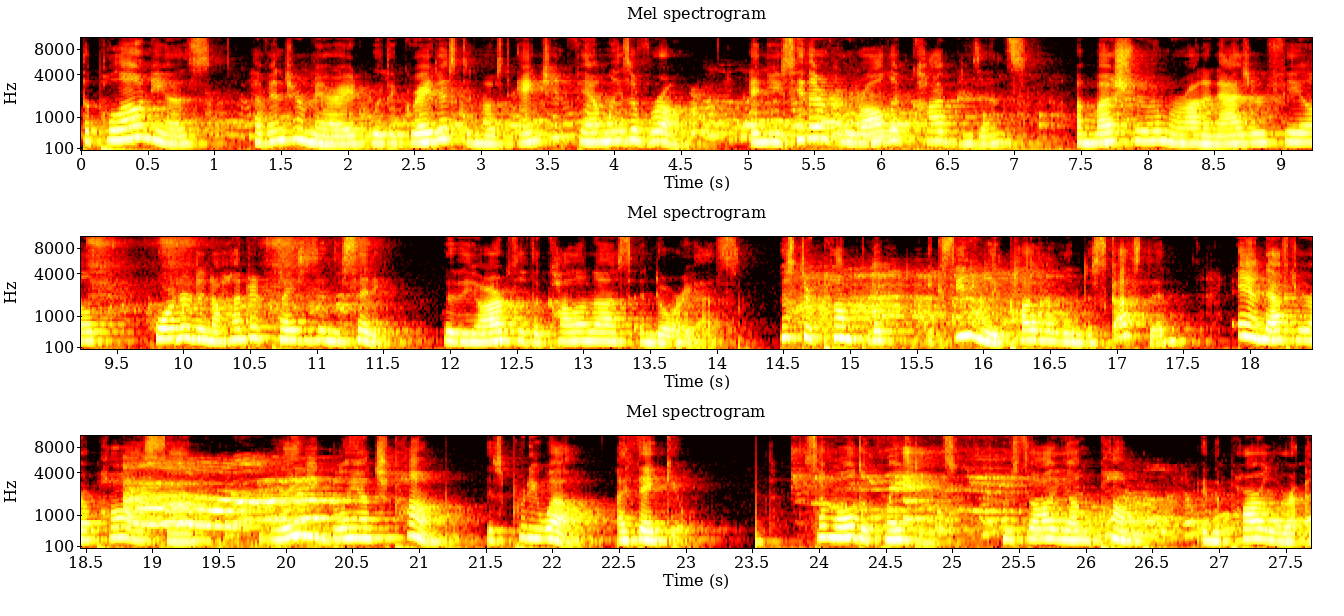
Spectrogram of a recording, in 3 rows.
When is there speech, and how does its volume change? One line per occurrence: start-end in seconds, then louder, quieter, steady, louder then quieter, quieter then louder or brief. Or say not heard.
0.0-27.6 steady.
